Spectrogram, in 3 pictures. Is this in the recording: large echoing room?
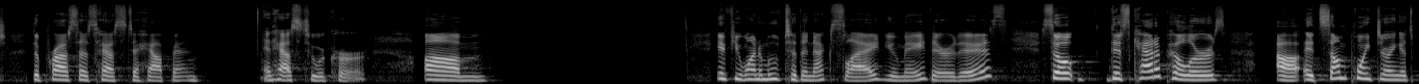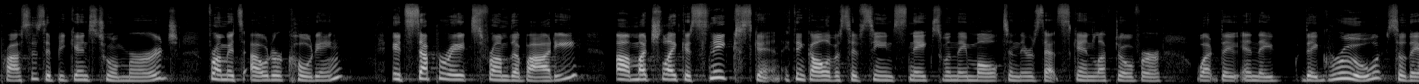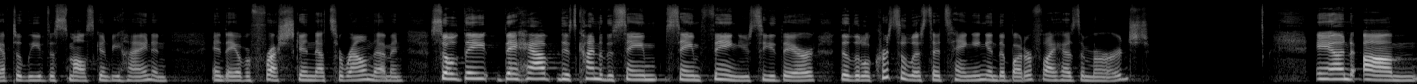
yes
